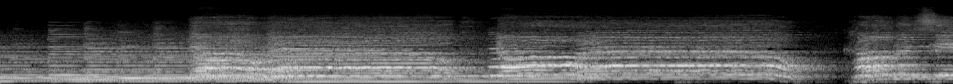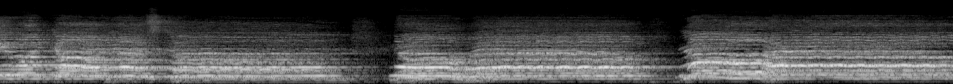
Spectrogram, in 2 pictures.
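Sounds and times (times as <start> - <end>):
mixed group singing: 1.8 - 19.0.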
